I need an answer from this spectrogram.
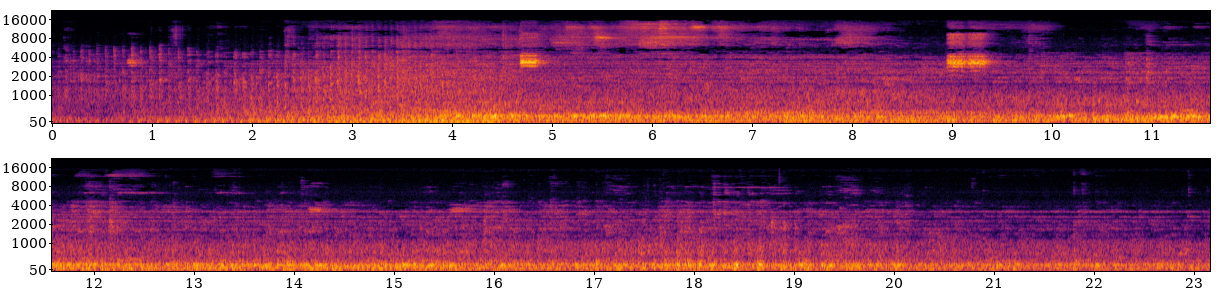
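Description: Passenger express train passing a level crossing at close range: a steady rumble and clatter of steel wheels on the rails. It builds over the first four seconds as the train reaches the crossing, then holds as the coaches go by.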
